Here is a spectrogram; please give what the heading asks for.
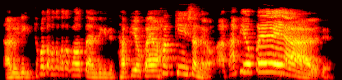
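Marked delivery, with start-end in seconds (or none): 2.7-3.9 high, loud cry of discovery; light up at finding the shop; excited discovery. Retold or imitated. Retelling finding the tapioca shop. (店を見つけて高く大きく喜ぶ声)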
